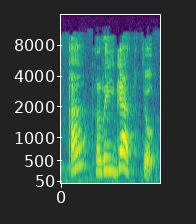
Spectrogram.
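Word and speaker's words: ありがとう: Je vous en prie, et je vous dis à vous tous qui êtes présents sur ce plateau, arigato. Arigato, je le prononce à l'italienne.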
